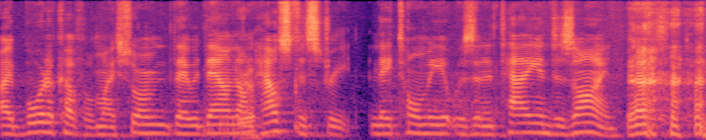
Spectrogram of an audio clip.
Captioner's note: laughhter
